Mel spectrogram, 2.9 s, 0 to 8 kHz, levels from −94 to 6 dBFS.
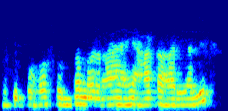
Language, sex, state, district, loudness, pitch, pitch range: Hindi, female, Bihar, Purnia, -28 LUFS, 180 Hz, 175-185 Hz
